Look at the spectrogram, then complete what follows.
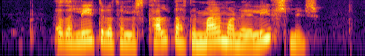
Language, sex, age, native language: Icelandic, female, 12, Icelandic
